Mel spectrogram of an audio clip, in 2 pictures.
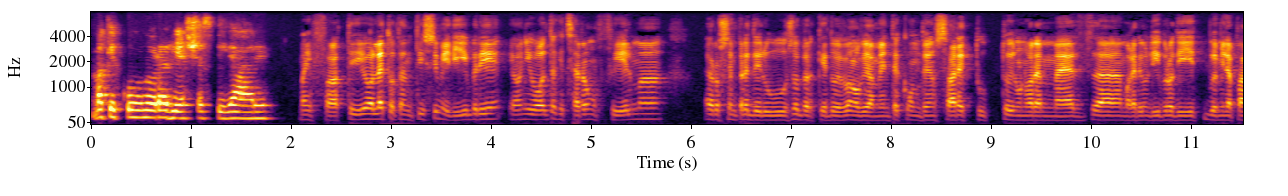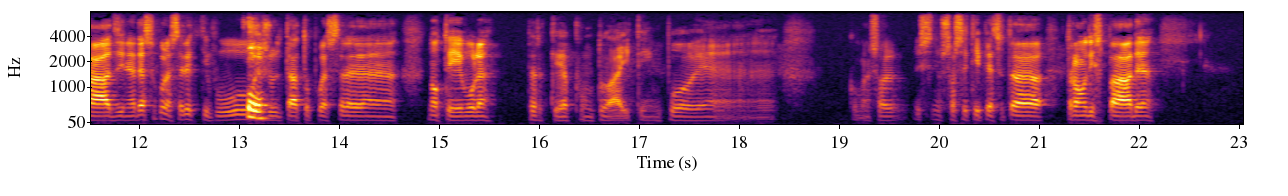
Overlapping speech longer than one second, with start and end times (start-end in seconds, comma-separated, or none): none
